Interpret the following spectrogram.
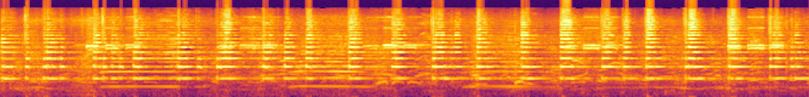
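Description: Handheld plastic horns tooting over and over in short blasts on one pitch, many in a row, with a lower horn note held briefly now and then.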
